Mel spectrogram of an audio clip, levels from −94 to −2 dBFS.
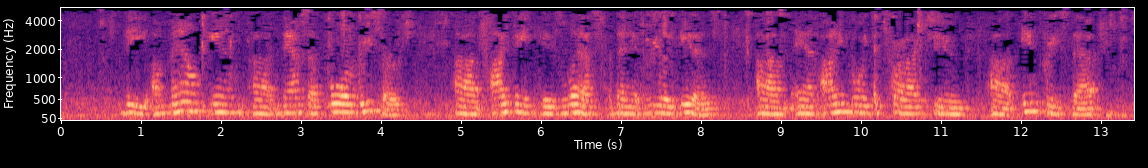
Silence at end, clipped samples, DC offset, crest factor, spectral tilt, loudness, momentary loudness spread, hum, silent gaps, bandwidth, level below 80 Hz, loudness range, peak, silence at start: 0 s; under 0.1%; under 0.1%; 16 dB; -9.5 dB/octave; -18 LUFS; 11 LU; none; none; 5.4 kHz; -38 dBFS; 2 LU; -2 dBFS; 0 s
